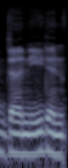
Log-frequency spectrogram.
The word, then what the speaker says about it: Dunedin: st george island all the way down to dunedin florida and yeah look i said it right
